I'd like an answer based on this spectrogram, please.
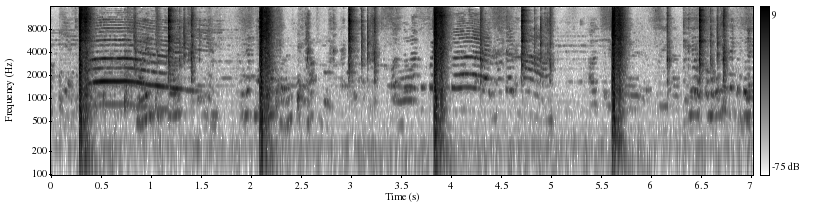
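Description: Four sharp knocks at an even pace, one about every second and three-quarters, with high children's voices calling out between them.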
